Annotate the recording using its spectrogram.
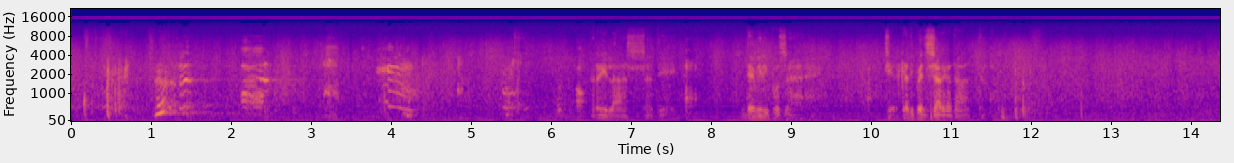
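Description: A man groans and gasps in strain.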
